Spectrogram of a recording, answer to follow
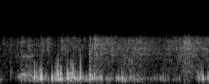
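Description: Running footsteps on wet grass, a quick, uneven series of thuds that thins out after about a second as the runner reaches the water.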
